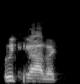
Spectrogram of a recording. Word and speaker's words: Utqiagvik: Utqiagvik.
